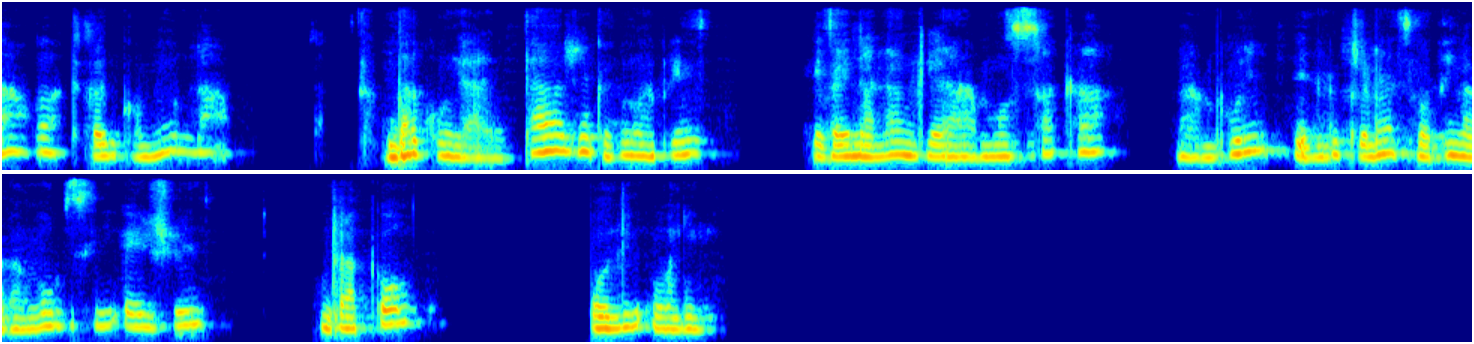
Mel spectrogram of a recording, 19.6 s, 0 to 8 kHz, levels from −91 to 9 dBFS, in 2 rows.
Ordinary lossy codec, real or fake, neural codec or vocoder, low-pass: AAC, 32 kbps; fake; codec, 24 kHz, 1.5 kbps, HILCodec; 7.2 kHz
